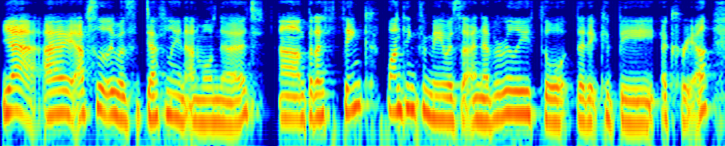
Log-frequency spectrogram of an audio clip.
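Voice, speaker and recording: A woman at medium pitch with ordinary pitch variation, very fast pace and hardly any pauses, on a very clean recording with a silent background. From England (Cotswolds). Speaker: aquarium marine animal specialist. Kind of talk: podcast interview.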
